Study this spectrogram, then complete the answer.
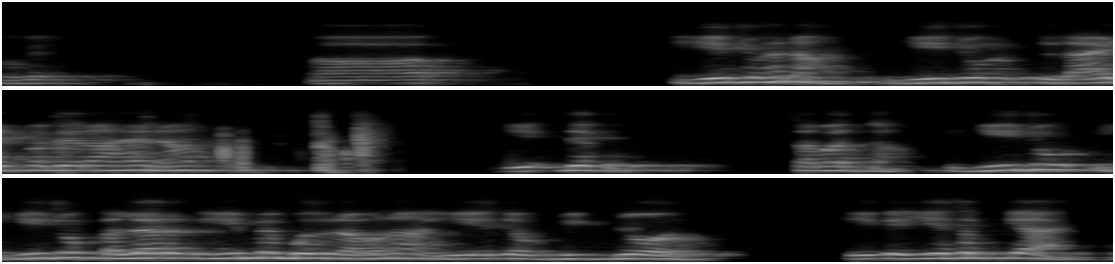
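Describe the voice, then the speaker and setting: A man with a high voice teaches a science class, drilling each term by repeating it and asking again and again whether his students understand. The sound is roomy and echoing, and the recording is a little dull and muffled. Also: unhurried, long pauses, slight background noise. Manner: repetitive, keeps checking if students follow; draws on a board while explaining. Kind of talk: classroom physics lesson. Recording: echoey room, slightly dull recording.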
